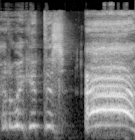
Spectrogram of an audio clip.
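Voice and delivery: flustered panic. Fighting a screen that will not go away: panicking. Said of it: "I'm panicking!".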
